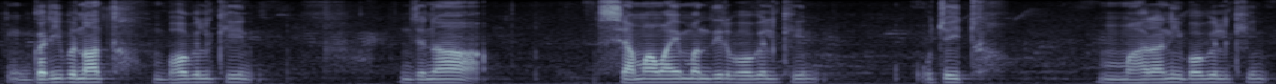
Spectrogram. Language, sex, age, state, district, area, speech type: Maithili, male, 30-45, Bihar, Muzaffarpur, rural, spontaneous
